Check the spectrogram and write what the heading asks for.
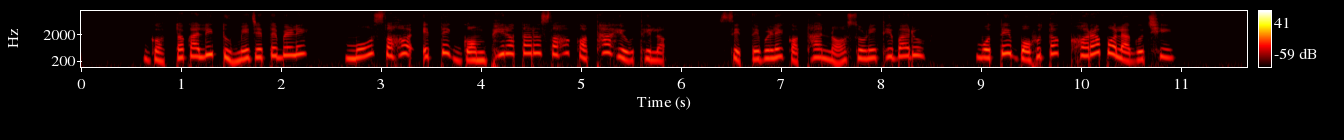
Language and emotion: Odia, sad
